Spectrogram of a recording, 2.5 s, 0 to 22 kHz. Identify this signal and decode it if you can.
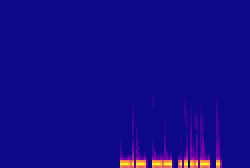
Morse code, heard as a keyed tone, about 46 wpm, 700 Hz. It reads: KM4E
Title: USA Call Signs - 4 Characters - 2x Character Spacing - 45wpm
